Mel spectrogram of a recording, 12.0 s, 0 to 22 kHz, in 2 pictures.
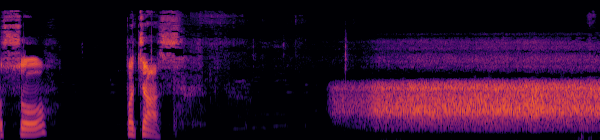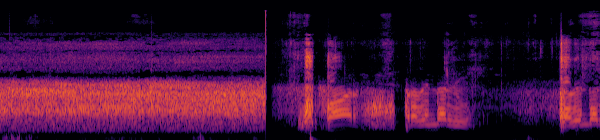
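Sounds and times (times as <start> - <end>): radio static hiss: 3.3 - 12.0.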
